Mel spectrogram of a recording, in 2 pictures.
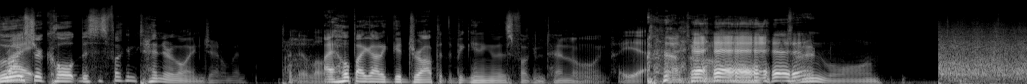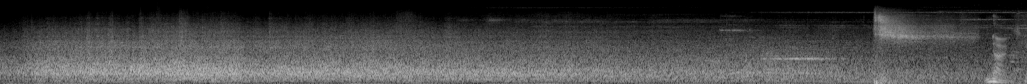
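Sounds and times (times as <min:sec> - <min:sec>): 
speech: 0:00.0 - 0:08.9, 0:20.1 - 0:20.5
laughter: 0:06.4 - 0:08.2
train rumbling on tracks: 0:09.4 - 0:20.5
train wheels clattering over rails: 0:09.4 - 0:20.5
faint metallic squeal of train: 0:16.9 - 0:20.5.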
